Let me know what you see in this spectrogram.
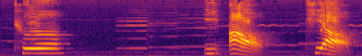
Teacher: The pronunciation is T, iao, tiao, combination of T and iao with the fourth tone. T, iao, tiao means jump or dance.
